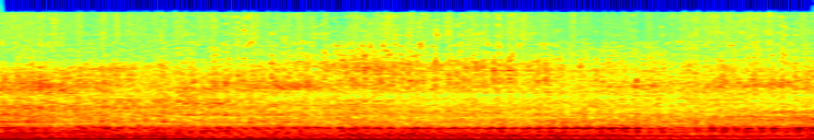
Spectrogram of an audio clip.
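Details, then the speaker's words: International tractor diesel engine first started after years sitting outdoors, air filter cover off so induction noise is audible, very long exhaust pipe fitted: even clatter at steady idle with open intake rush, running clean without misses. "it's just magnificent it sounds great I've got the cover off the air Fielder so you can hear a bit of induction noise"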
